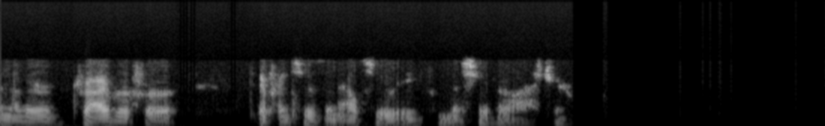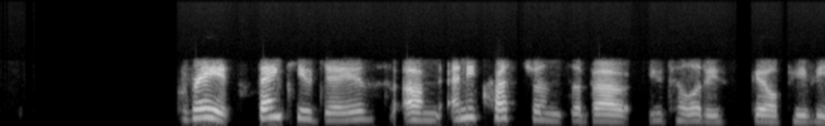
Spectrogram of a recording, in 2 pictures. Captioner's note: laughs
